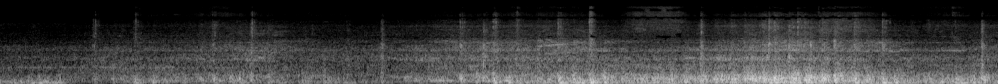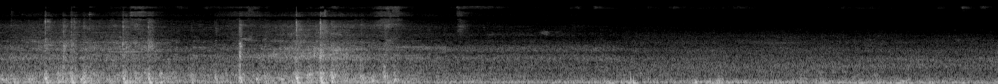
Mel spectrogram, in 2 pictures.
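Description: NJ Transit commuter train rolling past, its wheels clicking over the rail joints. The rumble builds to its loudest about eight seconds in, then eases off.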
